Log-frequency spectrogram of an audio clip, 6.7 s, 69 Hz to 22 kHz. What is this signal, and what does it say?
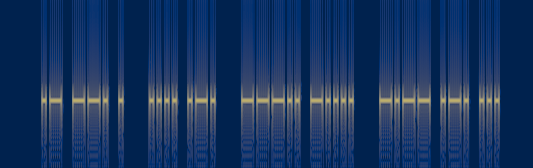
Morse code, heard as a keyed tone, about 25 wpm, 700 Hz. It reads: AGE HR 86 YRS
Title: Practice QSO - Exchange 3 - More Info - 25wpm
